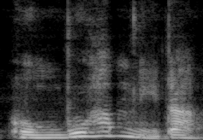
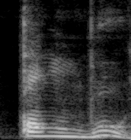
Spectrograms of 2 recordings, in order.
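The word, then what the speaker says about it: 공부합니다: hati-hati ya kalian ini yang sering membaca salah adalah huruf giok huruf g contohnya Ini gongbu hamnita mesti rata-rata BAC kongbu gitu mesti bunyinya gamnika mesti banyak banget yang bacanya kamnida gitu bacanya G ya gamnika gamnida gongbu hamnika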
